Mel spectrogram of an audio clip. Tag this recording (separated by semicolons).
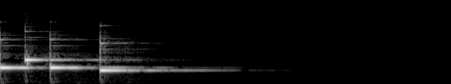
announcement; public; bus; busses; railway; trains; airport; station; railroad; airports; sound; jingle; train; transportation; stations; transport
